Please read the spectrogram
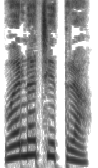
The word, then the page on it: ವರ್ಣಚಿತ್ರ: kannada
